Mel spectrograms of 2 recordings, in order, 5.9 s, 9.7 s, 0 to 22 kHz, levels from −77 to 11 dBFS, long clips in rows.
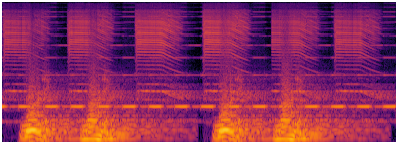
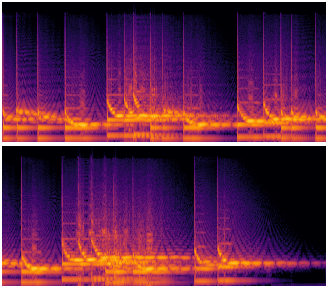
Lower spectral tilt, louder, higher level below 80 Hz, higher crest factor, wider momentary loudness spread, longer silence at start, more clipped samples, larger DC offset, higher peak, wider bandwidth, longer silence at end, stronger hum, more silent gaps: second, -4.5 dB/octave vs -7 dB/octave; about the same, -11 LUFS vs -9 LUFS; first, -18 dBFS vs -28 dBFS; about the same, 10 dB vs 8 dB; about the same, 9 LU vs 9 LU; about the same, 0 s vs 0 s; about the same, 1% vs 1%; neither; about the same, 0 dBFS vs 0 dBFS; first, over 20 kHz vs 15.5 kHz; second, 0 s vs 0.45 s; neither; neither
